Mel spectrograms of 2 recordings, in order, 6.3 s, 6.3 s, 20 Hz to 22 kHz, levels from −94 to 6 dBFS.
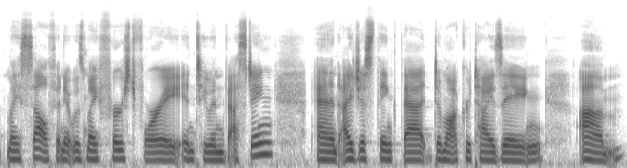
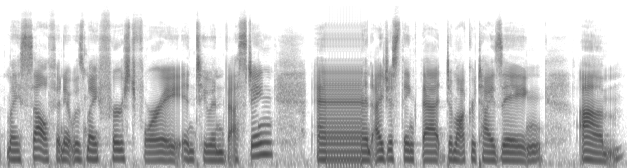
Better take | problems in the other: first | audio freezing; at 3.5 s

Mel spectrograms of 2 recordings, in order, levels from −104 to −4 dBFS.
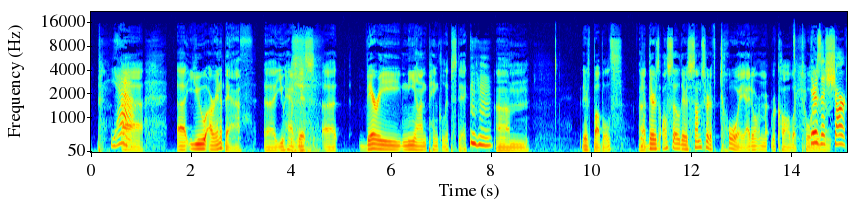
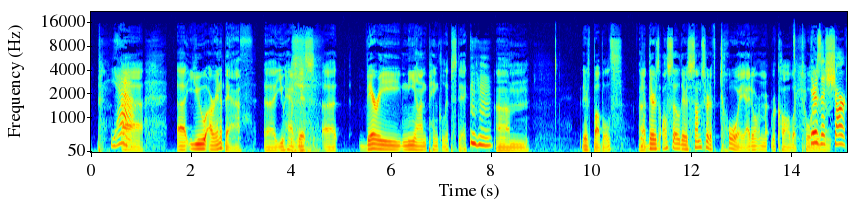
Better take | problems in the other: neither | none

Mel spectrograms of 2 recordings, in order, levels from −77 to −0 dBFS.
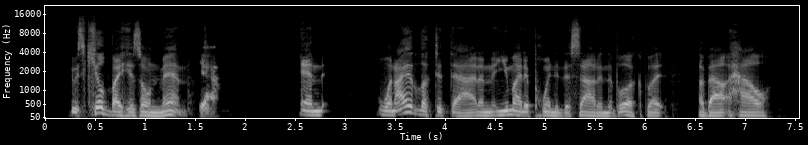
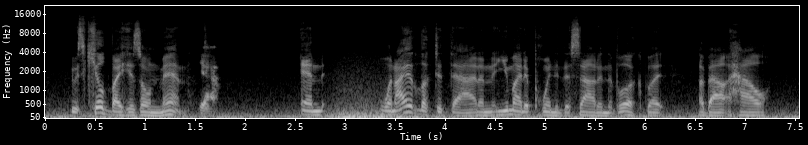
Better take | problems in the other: first | wind noise on the microphone; occasional gusts; 20 dB below the speech

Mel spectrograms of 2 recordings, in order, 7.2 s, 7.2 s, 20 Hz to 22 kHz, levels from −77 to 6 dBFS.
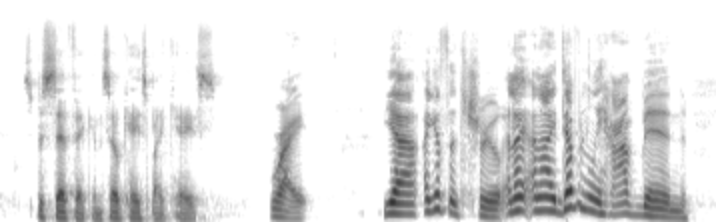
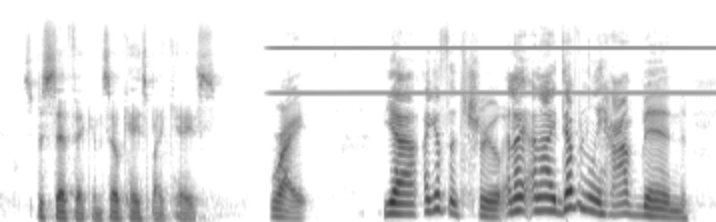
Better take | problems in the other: first | high-pitched whine; loud; from 2.5 s on; 9 kHz, 8 dB below the speech

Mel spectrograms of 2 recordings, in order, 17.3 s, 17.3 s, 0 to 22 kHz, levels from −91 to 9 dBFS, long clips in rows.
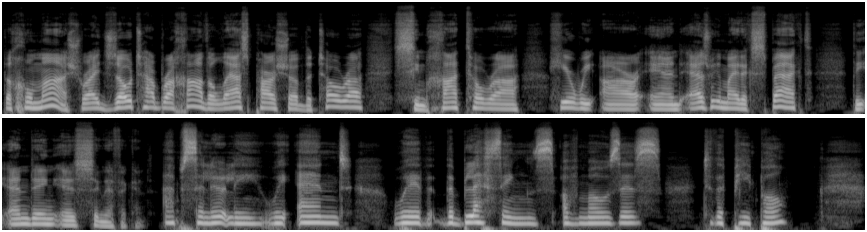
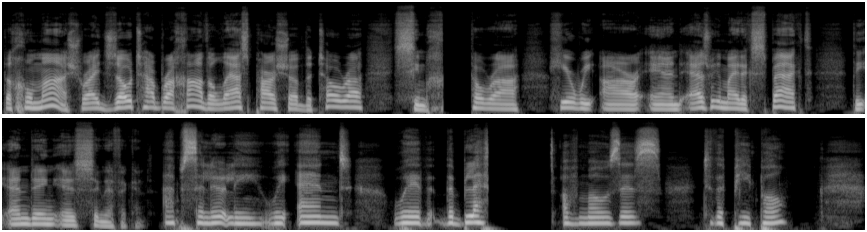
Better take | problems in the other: first | audio cutting out; at 4.5 s and at 13 s for 0.5 s

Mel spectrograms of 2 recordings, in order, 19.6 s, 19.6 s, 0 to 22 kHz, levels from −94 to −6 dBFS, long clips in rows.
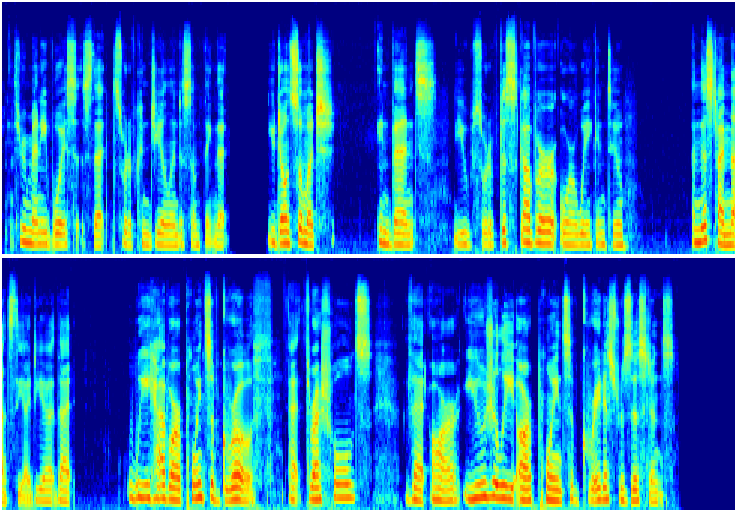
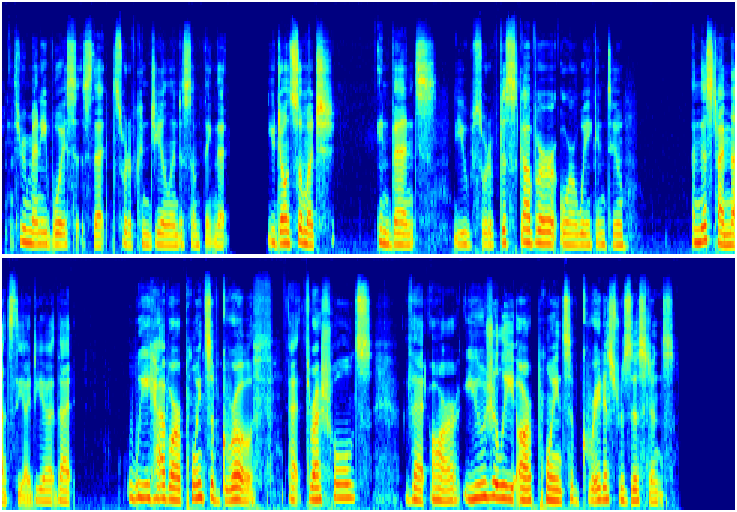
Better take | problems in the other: neither | none

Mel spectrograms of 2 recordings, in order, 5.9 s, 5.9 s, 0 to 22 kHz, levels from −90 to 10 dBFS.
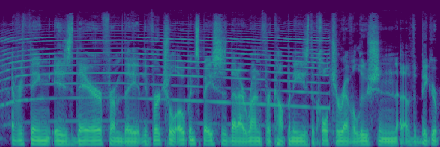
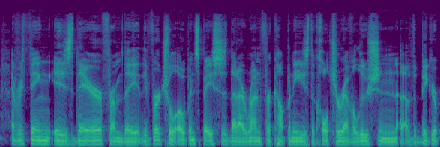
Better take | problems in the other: second | siren; noticeable; until 4.5 s; peak 7 dB below the speech

